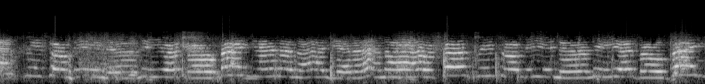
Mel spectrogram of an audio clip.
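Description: A woman singing a melody in long held notes with small wavers in pitch.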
